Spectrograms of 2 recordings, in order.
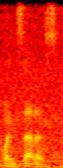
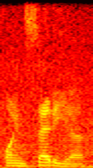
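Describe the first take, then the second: First: The 'i' sound before the final 'a' is dropped. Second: The 'i' sound before the final 'a' is heard. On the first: The speaker calls it right. "I don't say the I in poinsettia" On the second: The speaker calls it wrong. "A lot of people really like to pronounce that I"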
